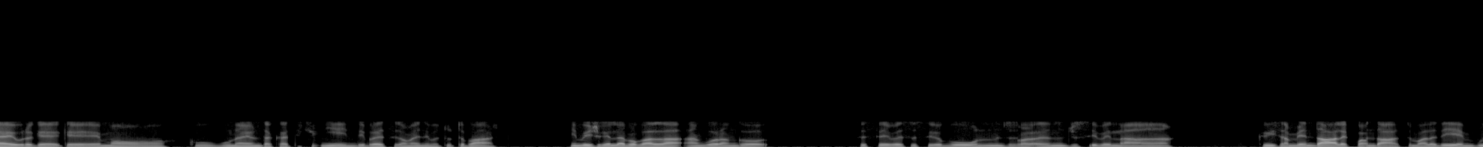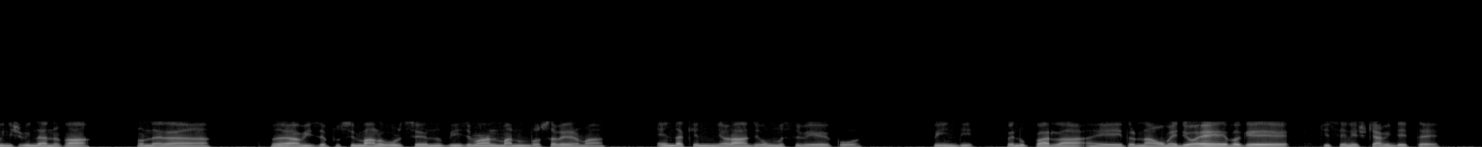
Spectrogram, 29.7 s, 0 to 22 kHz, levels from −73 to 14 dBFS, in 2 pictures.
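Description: Repeated packet loss (robotic sound) hits this speech recording from 3.14 to 4.49 s: three holes, up to 77 ms, are patched by stretching the preceding sound, giving a choppy, mechanical stutter. Scattered short gaps follow from 10.11 to 14.71 s, where around fifteen brief dropouts, 340 ms missing in all, leave ticks and small smears as each is bridged by extending the last sound. Throughout, the audio carries nothing above 4 kHz, which fits a narrowband G.711 call path at 64 kbps.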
